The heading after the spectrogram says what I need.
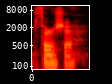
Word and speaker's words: Saoirse: Johansson for Maj story Saoirse Ronan we're gonna say her name Saoirse it's not spelled like that at all so sure Ronan for a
